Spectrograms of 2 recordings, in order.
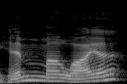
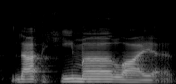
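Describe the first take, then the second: First: Himalaya said slowly, stress on LAY, rising; slow questioning Himalaya; Himalaya pronunciation. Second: Himalaya said slowly and evenly, stress on HIM; measured correction of Himalaya; corrected Himalaya. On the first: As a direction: stretch out Himalaya as the other version. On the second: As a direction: give the corrected Himalaya, slower. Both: Shown as a demonstration.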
